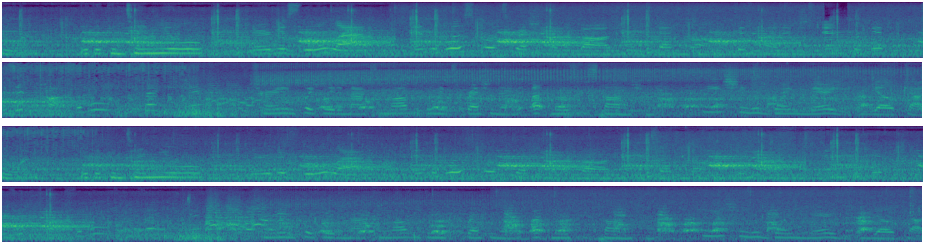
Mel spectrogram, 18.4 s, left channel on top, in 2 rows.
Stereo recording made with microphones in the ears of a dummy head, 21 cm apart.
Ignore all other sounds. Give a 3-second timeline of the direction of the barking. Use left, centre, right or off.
left, left, right, right, right, right.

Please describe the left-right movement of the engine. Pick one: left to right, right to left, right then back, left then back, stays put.
right to left.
